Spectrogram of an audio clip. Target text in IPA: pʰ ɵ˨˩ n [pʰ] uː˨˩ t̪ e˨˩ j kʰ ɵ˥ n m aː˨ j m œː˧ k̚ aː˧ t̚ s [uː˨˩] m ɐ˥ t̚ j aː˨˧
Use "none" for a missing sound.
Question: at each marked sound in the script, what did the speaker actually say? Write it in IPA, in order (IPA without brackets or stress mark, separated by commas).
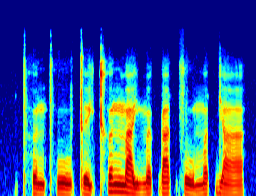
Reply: pʰ, uː˨˩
